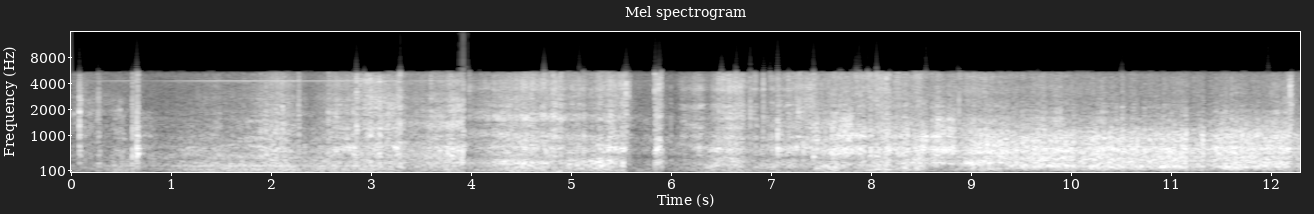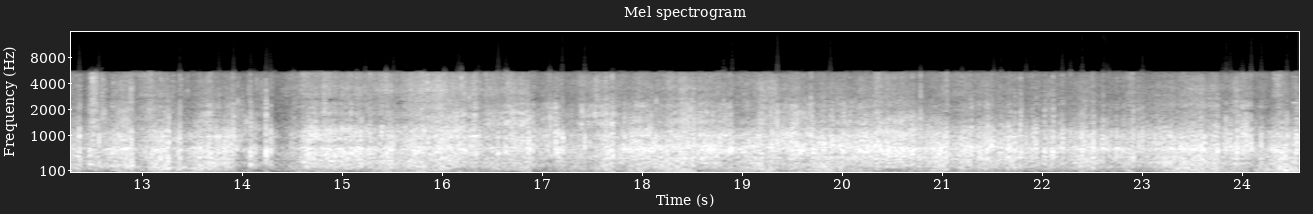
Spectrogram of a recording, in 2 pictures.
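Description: Skateboard wheels rolling on pavement as a steady grinding noise, broken by a few sharp clacks of the board popping and landing tricks.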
